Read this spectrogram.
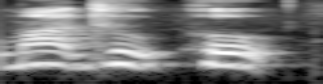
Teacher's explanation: ದು ಮುಂದೆ ವಿಸರ್ಗ ಅದಕ್ಕೆ ಹು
